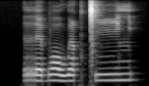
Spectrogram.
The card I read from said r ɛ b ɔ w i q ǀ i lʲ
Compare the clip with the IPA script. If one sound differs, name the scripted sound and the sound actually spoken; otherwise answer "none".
none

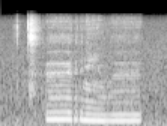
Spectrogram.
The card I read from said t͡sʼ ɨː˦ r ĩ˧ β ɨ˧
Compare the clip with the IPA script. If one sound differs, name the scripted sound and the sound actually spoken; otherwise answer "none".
none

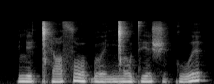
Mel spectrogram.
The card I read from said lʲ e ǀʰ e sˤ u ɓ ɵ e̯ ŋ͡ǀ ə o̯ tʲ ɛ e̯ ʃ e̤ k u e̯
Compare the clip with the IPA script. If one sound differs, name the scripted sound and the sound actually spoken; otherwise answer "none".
none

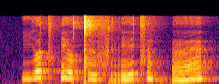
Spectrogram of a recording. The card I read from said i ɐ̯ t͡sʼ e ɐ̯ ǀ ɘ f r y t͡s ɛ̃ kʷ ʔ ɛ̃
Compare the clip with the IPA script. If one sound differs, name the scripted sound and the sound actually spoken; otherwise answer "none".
y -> e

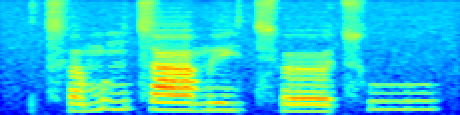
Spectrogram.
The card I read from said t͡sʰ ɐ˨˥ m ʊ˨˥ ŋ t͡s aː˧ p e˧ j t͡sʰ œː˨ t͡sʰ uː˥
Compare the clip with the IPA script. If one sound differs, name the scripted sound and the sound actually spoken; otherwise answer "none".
p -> m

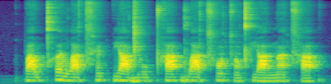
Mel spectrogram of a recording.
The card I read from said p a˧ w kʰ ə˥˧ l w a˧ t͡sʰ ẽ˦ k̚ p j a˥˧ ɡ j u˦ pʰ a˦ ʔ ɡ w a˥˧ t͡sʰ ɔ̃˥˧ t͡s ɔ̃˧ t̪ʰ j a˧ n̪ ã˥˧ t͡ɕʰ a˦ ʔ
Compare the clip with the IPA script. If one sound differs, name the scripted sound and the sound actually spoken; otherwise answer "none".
t͡ɕʰ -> t͡sʰ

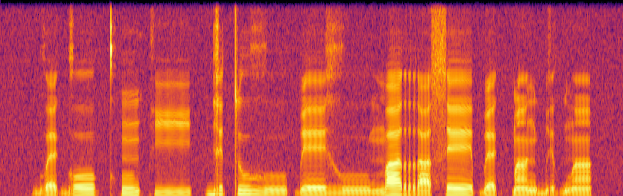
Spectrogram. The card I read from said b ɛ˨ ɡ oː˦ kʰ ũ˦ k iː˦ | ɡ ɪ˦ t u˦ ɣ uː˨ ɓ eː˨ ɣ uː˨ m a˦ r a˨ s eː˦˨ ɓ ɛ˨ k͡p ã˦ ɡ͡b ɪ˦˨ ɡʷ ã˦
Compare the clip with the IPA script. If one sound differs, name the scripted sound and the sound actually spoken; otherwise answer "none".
b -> ɡʷ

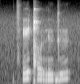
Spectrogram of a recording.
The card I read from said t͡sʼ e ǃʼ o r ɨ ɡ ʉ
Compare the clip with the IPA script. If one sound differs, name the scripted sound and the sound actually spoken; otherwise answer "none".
ʉ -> ɨ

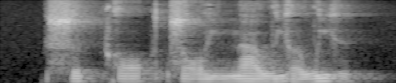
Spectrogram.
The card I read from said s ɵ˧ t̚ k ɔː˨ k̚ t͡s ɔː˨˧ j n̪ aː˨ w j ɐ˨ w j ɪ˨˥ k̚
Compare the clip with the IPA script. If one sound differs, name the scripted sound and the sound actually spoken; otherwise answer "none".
ɐ˨ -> ɐ˨˥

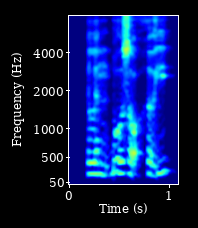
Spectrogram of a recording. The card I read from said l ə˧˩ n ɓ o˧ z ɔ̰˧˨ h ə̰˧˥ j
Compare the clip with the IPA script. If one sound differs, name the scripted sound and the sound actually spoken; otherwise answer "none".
none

